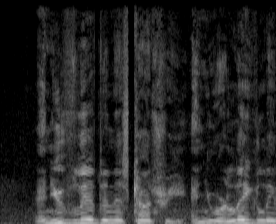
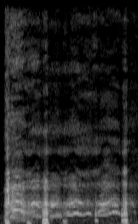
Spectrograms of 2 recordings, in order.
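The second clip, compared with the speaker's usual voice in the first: laugh; 9 dB quieter than usual. Real, not acted. Laughs after hippie self-mockery.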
